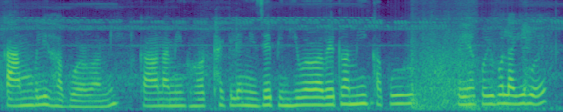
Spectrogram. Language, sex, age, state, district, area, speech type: Assamese, female, 30-45, Assam, Dhemaji, urban, spontaneous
